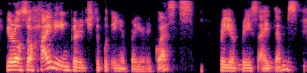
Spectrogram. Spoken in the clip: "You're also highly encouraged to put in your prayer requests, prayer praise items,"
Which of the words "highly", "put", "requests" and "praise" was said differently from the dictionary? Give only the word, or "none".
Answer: praise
